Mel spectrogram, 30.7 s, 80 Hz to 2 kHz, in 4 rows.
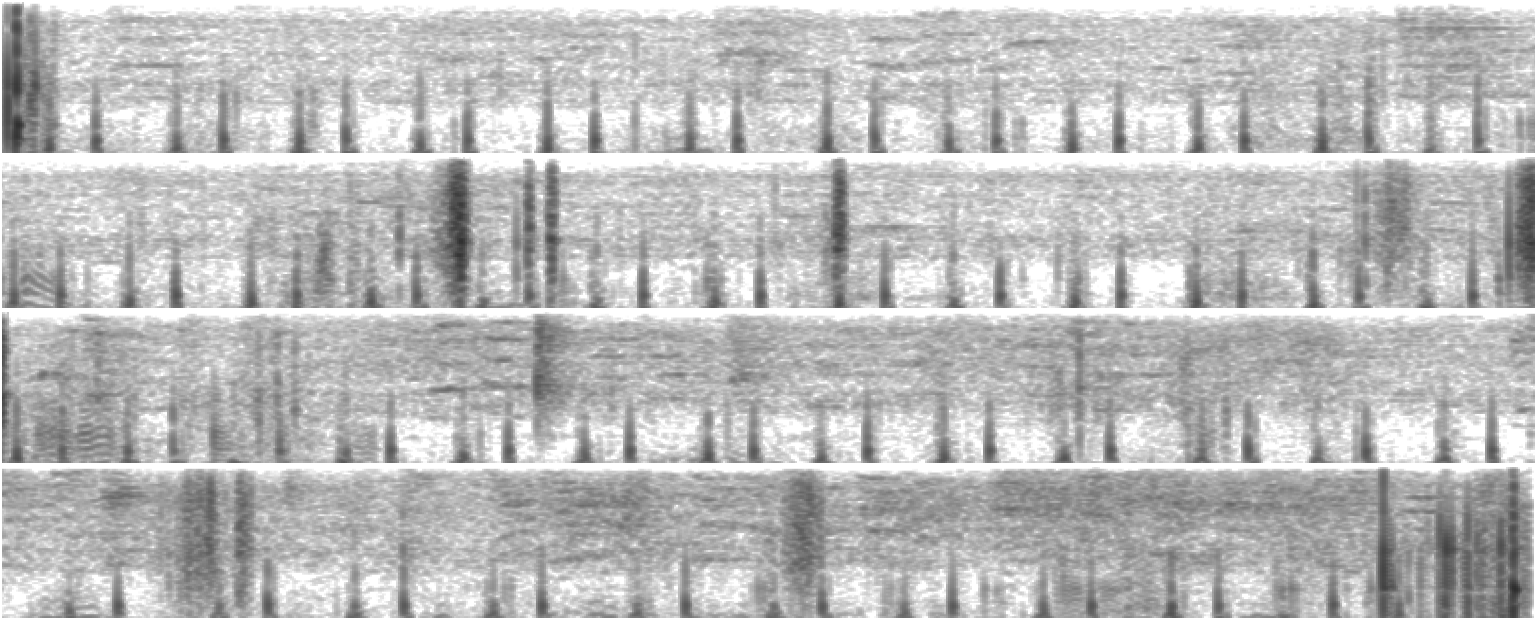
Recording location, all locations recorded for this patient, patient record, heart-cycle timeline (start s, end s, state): tricuspid valve (TV)
aortic valve (AV)+pulmonary valve (PV)+tricuspid valve (TV)+mitral valve (MV)
#Age: Child
#Sex: Male
#Height: 124.0 cm
#Weight: 23.2 kg
#Pregnancy status: False
#Murmur: Absent
#Murmur locations: nan
#Most audible location: nan
#Systolic murmur timing: nan
#Systolic murmur shape: nan
#Systolic murmur grading: nan
#Systolic murmur pitch: nan
#Systolic murmur quality: nan
#Diastolic murmur timing: nan
#Diastolic murmur shape: nan
#Diastolic murmur grading: nan
#Diastolic murmur pitch: nan
#Diastolic murmur quality: nan
#Outcome: Abnormal
#Campaign: 2014 screening campaign
0.00	0.86	unannotated
0.86	0.98	S1
0.98	1.12	systole
1.12	1.22	S2
1.22	1.48	diastole
1.48	1.60	S1
1.60	1.74	systole
1.74	1.84	S2
1.84	2.08	diastole
2.08	2.20	S1
2.20	2.34	systole
2.34	2.44	S2
2.44	2.72	diastole
2.72	2.84	S1
2.84	2.98	systole
2.98	3.06	S2
3.06	3.42	diastole
3.42	3.54	S1
3.54	3.68	systole
3.68	3.78	S2
3.78	4.12	diastole
4.12	4.24	S1
4.24	4.38	systole
4.38	4.48	S2
4.48	4.74	diastole
4.74	4.84	S1
4.84	4.98	systole
4.98	5.08	S2
5.08	5.34	diastole
5.34	5.46	S1
5.46	5.60	systole
5.60	5.68	S2
5.68	5.98	diastole
5.98	6.08	S1
6.08	6.22	systole
6.22	6.32	S2
6.32	6.60	diastole
6.60	6.72	S1
6.72	6.84	systole
6.84	6.94	S2
6.94	7.14	diastole
7.14	7.26	S1
7.26	7.40	systole
7.40	7.50	S2
7.50	7.72	diastole
7.72	7.84	S1
7.84	7.96	systole
7.96	8.06	S2
8.06	8.28	diastole
8.28	8.40	S1
8.40	8.54	systole
8.54	8.64	S2
8.64	8.90	diastole
8.90	9.02	S1
9.02	9.14	systole
9.14	9.24	S2
9.24	9.50	diastole
9.50	9.62	S1
9.62	9.76	systole
9.76	9.86	S2
9.86	10.06	diastole
10.06	10.18	S1
10.18	10.30	systole
10.30	10.42	S2
10.42	10.62	diastole
10.62	10.74	S1
10.74	10.88	systole
10.88	10.96	S2
10.96	11.22	diastole
11.22	11.34	S1
11.34	11.46	systole
11.46	11.56	S2
11.56	11.84	diastole
11.84	11.96	S1
11.96	12.08	systole
12.08	12.18	S2
12.18	12.42	diastole
12.42	12.54	S1
12.54	12.66	systole
12.66	12.76	S2
12.76	13.02	diastole
13.02	13.14	S1
13.14	13.26	systole
13.26	13.36	S2
13.36	13.62	diastole
13.62	13.74	S1
13.74	13.88	systole
13.88	13.96	S2
13.96	14.22	diastole
14.22	14.32	S1
14.32	14.46	systole
14.46	14.56	S2
14.56	14.78	diastole
14.78	14.90	S1
14.90	15.02	systole
15.02	15.12	S2
15.12	15.36	diastole
15.36	15.50	S1
15.50	15.64	systole
15.64	15.74	S2
15.74	15.94	diastole
15.94	16.06	S1
16.06	16.20	systole
16.20	16.30	S2
16.30	16.48	diastole
16.48	16.60	S1
16.60	16.72	systole
16.72	16.82	S2
16.82	17.02	diastole
17.02	17.14	S1
17.14	17.28	systole
17.28	17.36	S2
17.36	17.62	diastole
17.62	17.74	S1
17.74	17.86	systole
17.86	17.96	S2
17.96	18.22	diastole
18.22	18.34	S1
18.34	18.48	systole
18.48	18.56	S2
18.56	18.84	diastole
18.84	18.96	S1
18.96	19.10	systole
19.10	19.18	S2
19.18	19.42	diastole
19.42	19.54	S1
19.54	19.66	systole
19.66	19.76	S2
19.76	20.02	diastole
20.02	20.14	S1
20.14	20.28	systole
20.28	20.36	S2
20.36	20.62	diastole
20.62	20.74	S1
20.74	20.88	systole
20.88	20.96	S2
20.96	21.30	diastole
21.30	21.44	S1
21.44	21.58	systole
21.58	21.66	S2
21.66	21.90	diastole
21.90	22.02	S1
22.02	22.16	systole
22.16	22.26	S2
22.26	22.52	diastole
22.52	22.64	S1
22.64	22.78	systole
22.78	22.88	S2
22.88	23.30	diastole
23.30	23.44	S1
23.44	23.58	systole
23.58	23.66	S2
23.66	24.06	diastole
24.06	24.18	S1
24.18	24.34	systole
24.34	24.44	S2
24.44	24.74	diastole
24.74	24.86	S1
24.86	25.02	systole
25.02	25.10	S2
25.10	25.44	diastole
25.44	25.56	S1
25.56	25.70	systole
25.70	25.80	S2
25.80	26.16	diastole
26.16	26.28	S1
26.28	26.42	systole
26.42	26.52	S2
26.52	26.84	diastole
26.84	26.96	S1
26.96	27.10	systole
27.10	27.20	S2
27.20	27.48	diastole
27.48	27.60	S1
27.60	27.74	systole
27.74	27.84	S2
27.84	28.18	diastole
28.18	28.30	S1
28.30	28.44	systole
28.44	28.54	S2
28.54	28.82	diastole
28.82	28.94	S1
28.94	29.08	systole
29.08	29.18	S2
29.18	29.38	diastole
29.38	30.66	unannotated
